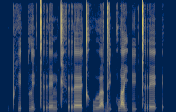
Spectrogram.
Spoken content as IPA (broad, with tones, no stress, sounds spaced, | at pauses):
pʰ i˦˥ t̚ p l i˨˩ ʔ t r e˩˦ n kʰ r ɛː˧ kʰ w u˩˦ a̯ d i˥˩ ʔ k w a˥˩ j ʔ i˦˥ ʔ t r e˥˩ ʔ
